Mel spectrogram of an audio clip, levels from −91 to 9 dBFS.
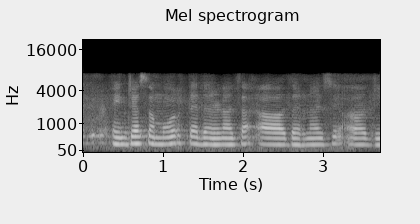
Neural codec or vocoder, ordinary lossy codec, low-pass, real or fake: codec, 24 kHz, 1.2 kbps, DualCodec; none; 7.2 kHz; fake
